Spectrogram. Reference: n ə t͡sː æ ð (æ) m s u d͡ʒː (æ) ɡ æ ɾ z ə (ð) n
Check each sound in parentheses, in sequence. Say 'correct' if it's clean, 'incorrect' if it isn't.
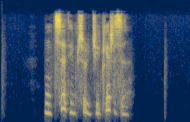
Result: incorrect: i, incorrect: i, incorrect: none

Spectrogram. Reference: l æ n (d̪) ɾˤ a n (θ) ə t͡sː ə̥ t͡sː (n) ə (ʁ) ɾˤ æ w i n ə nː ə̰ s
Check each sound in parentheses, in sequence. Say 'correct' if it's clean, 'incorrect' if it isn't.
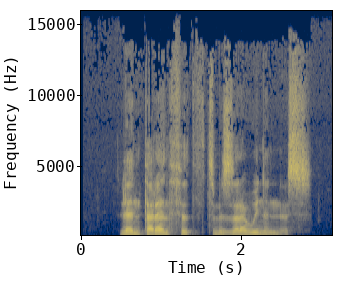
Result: incorrect: t̪, correct, incorrect: m, incorrect: z

